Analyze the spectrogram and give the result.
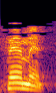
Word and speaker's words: famine: How do you say that? Feminine, yeah. A feminine and that famine. Okay, thank you, famine.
